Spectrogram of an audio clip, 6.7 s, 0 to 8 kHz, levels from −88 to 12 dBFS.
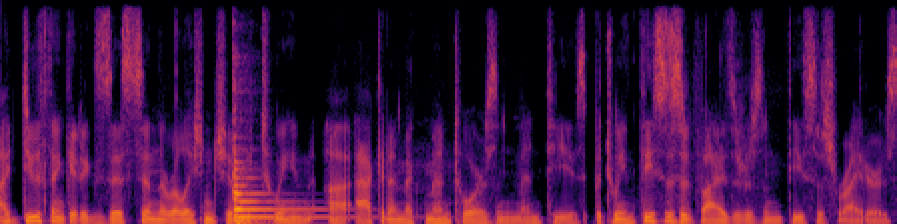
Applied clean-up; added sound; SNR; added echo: none; Bowed string instrument; 0 dB; none.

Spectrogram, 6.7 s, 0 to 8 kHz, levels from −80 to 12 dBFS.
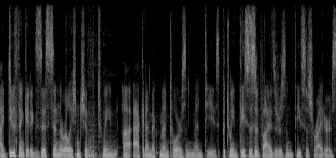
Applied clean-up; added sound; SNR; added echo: neural separator model SepFormer DNS4.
